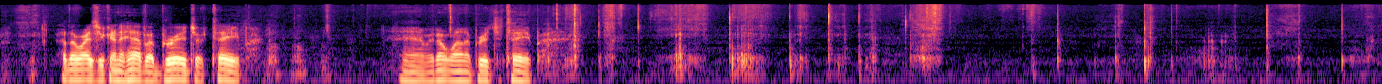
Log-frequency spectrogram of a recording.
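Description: A bone folder scrapes and rubs along paper.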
